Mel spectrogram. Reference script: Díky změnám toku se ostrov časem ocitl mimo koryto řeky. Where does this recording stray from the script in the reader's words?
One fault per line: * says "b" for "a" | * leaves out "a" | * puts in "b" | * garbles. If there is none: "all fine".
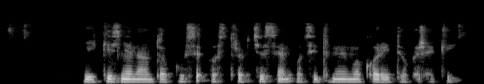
all fine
